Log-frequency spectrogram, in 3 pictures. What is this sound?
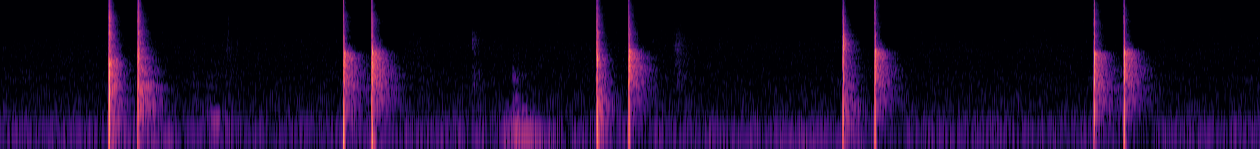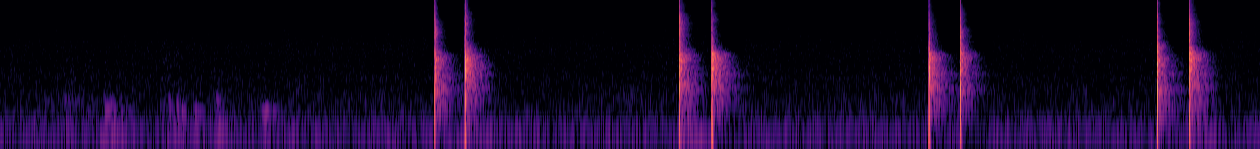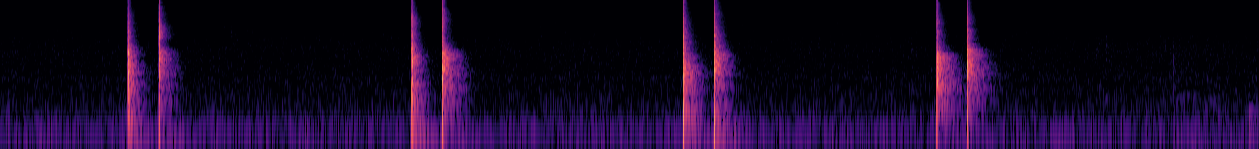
handclaps sounds. Raw sound so you can tweak as much as you like. Recorded with Rode videomicNTG.
handclaps, hands, human-sounds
